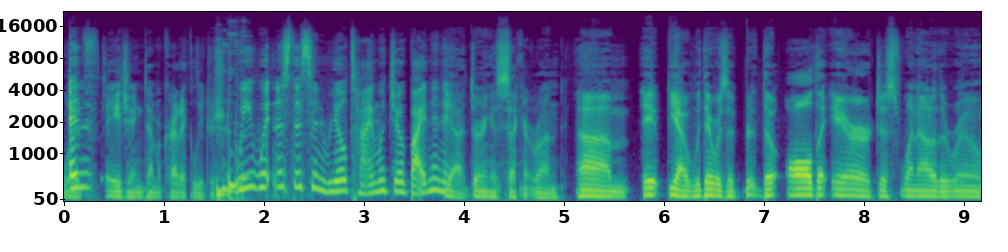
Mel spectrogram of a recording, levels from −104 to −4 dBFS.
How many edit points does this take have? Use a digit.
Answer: 4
